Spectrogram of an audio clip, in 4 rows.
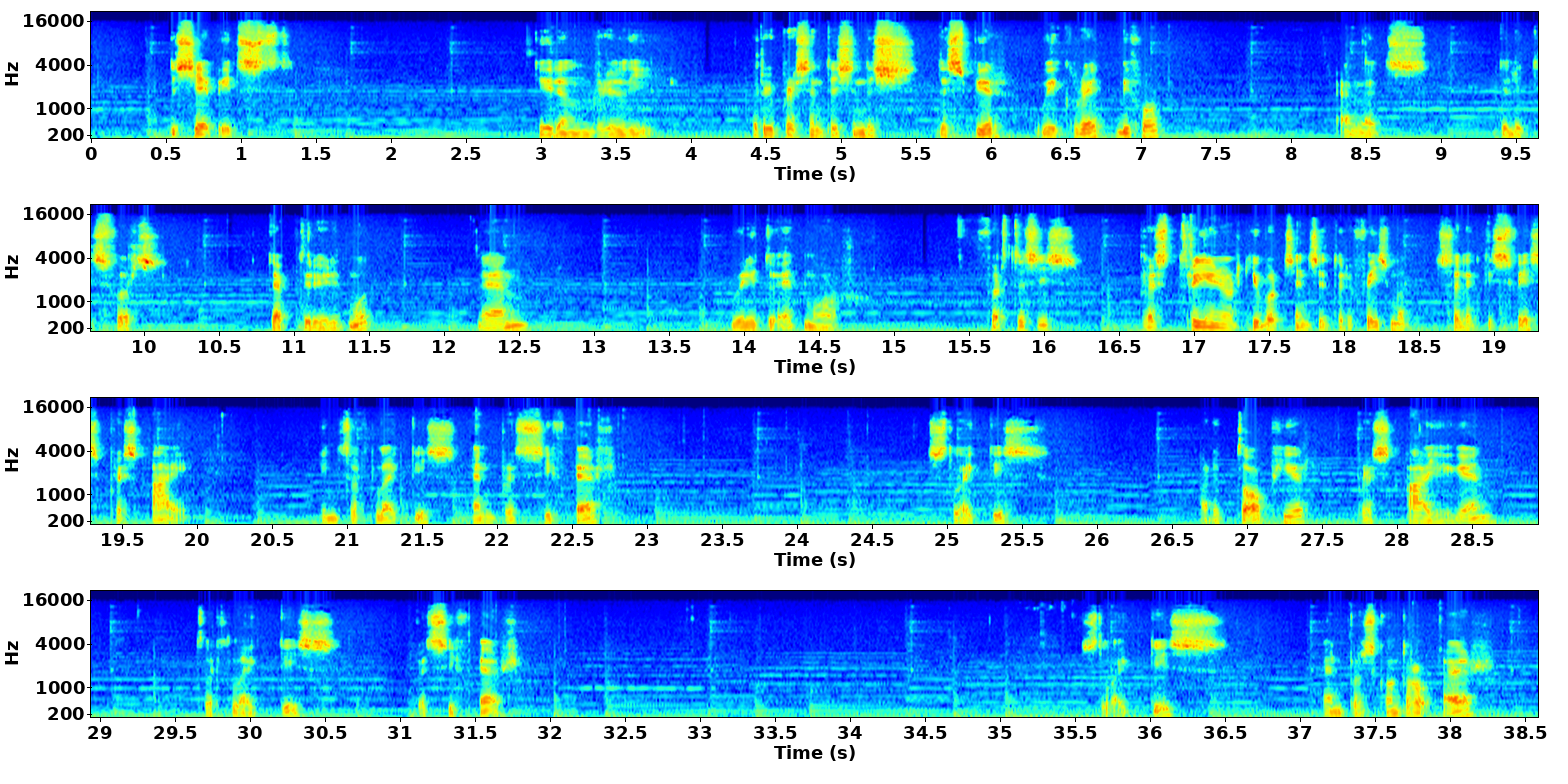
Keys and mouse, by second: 3.2 `, 10.5 Tab, 14.3 3, 16.9 3, 19.7 i, 22.8 shift+r, 23.3 shift+r, 23.9 shift+r, 24.4 shift+r, 28.2 i, 30.4 click, 31.5 shift+r, 32.2 shift+r, 33.0 shift+r, 35.4 shift+r, 36.3 `, 37.8 ctrl+r.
